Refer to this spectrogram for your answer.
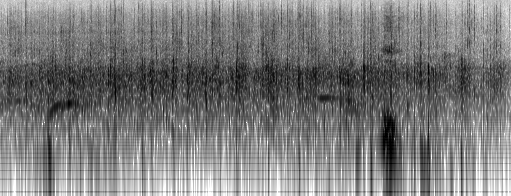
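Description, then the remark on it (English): Steady, sustained applause from an audience welcoming a speaker to the stage, a dense wash of clapping that holds at an even level throughout, with a few brief voices and calls breaking through now and then. “Will you please put your hands together and welcome”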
